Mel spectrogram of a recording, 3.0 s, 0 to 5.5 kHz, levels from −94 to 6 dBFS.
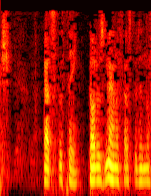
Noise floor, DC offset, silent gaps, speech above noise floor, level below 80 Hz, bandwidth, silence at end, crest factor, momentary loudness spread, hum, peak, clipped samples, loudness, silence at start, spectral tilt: -58 dBFS; under 0.1%; none; 36 dB; -56 dBFS; 5 kHz; 0 s; 20 dB; 13 LU; none; -4 dBFS; under 0.1%; -23 LUFS; 0 s; -9.5 dB/octave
